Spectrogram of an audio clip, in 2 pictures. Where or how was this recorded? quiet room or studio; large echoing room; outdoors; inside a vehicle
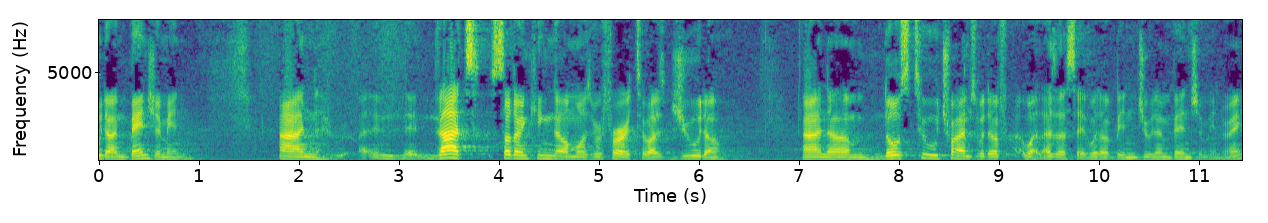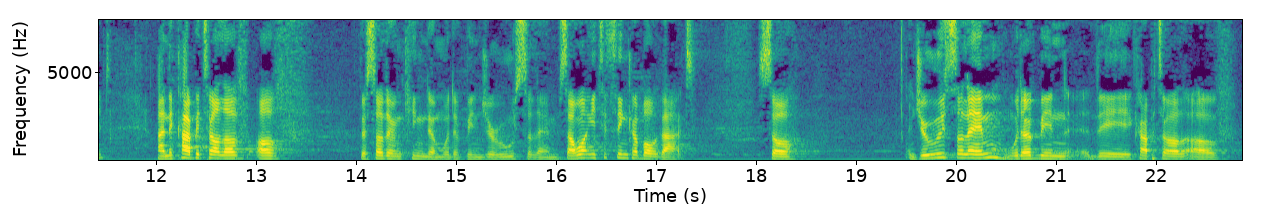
large echoing room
